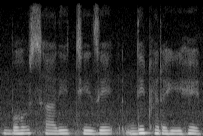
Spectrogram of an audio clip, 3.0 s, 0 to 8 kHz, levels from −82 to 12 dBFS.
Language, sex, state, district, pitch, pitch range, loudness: Hindi, female, Chandigarh, Chandigarh, 180 Hz, 170-185 Hz, -16 LUFS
